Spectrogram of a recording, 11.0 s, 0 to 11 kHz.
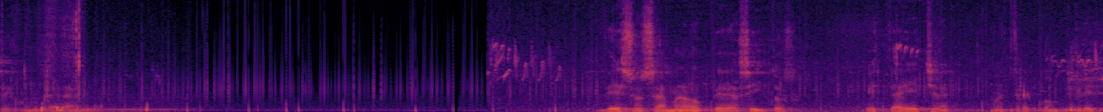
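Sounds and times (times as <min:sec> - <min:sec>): high bird chirps: 0:04.9 - 0:05.7, 0:10.4 - 0:11.0.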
